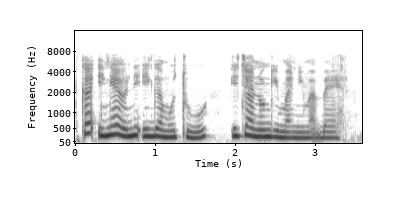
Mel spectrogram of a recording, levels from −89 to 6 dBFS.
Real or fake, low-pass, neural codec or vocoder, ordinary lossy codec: real; 7.2 kHz; none; none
